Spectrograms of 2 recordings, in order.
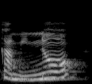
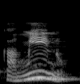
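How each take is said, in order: First: The stress falls on the last syllable. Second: The stress falls on the middle syllable. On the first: It is the past-tense verb for walked. "La primera se refiere al verbo caminar" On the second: It is the noun for a path. "la segunda se refiere al camino, a una vereda"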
